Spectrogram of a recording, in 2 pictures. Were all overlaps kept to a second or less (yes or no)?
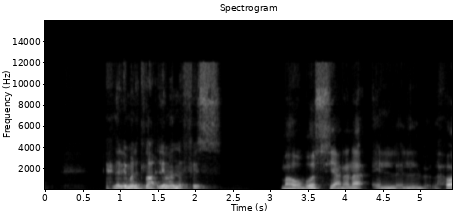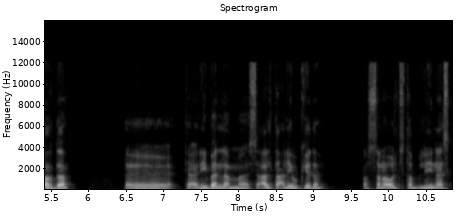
yes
